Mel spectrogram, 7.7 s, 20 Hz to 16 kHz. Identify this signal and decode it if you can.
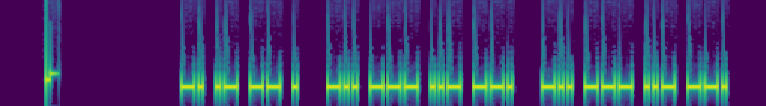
Morse code, heard as a keyed tone, about 28 wpm, 700 Hz. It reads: NAME DOUG DOUG
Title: Practice QSO - Exchange 1 - Beginning - 28wpm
